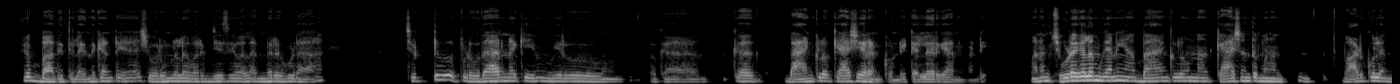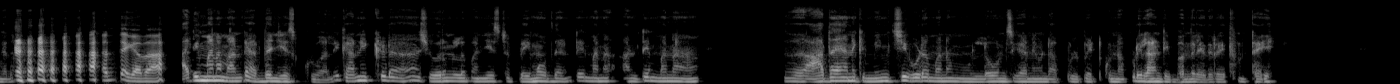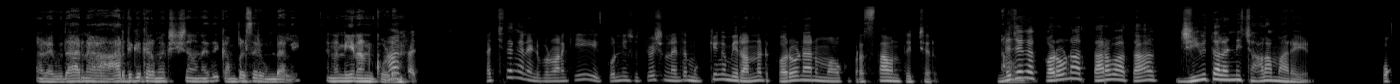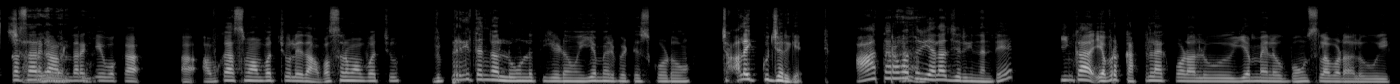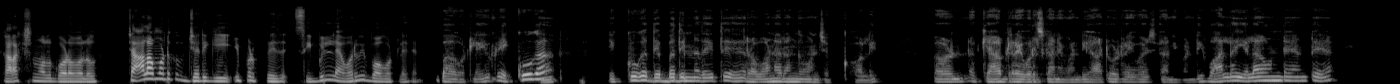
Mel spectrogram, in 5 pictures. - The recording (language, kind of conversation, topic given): Telugu, podcast, విఫలమైన తర్వాత మీరు తీసుకున్న మొదటి చర్య ఏమిటి?
- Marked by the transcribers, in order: unintelligible speech; in English: "వర్క్"; chuckle; other background noise; in English: "బ్యాంక్‌లో క్యాషియర్"; in English: "టెల్లర్"; in English: "బ్యాంక్‌లో"; in English: "క్యాష్"; laugh; in English: "లోన్స్"; laughing while speaking: "ఇబ్బందులు ఎదురవుతుంటాయి"; "అదే" said as "అడే"; in English: "కంపల్సరీ"; tapping; in English: "కరక్షన్"; in English: "సిబిల్"; in English: "క్యాబ్ డ్రైవర్స్"; in English: "ఆటో డ్రైవర్స్"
